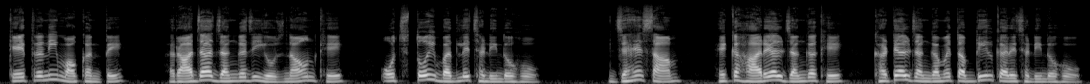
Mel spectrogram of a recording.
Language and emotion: Sindhi, neutral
